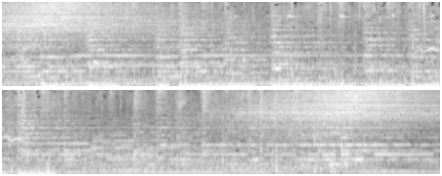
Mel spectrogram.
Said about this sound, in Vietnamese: Ngay lập tức, một tớp lính cưỡi ngựa rời khỏi kinh thành, nhằm hướng Khâu Phạ đi một mạch không ngừng nghỉ.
